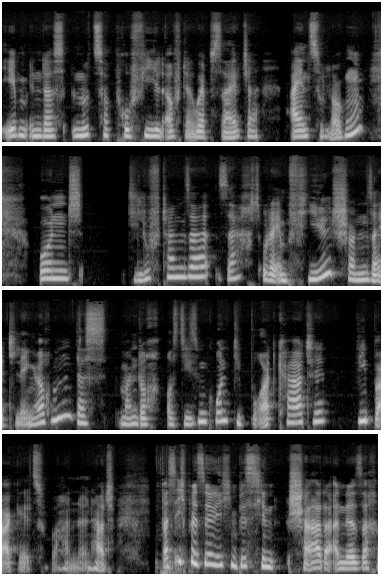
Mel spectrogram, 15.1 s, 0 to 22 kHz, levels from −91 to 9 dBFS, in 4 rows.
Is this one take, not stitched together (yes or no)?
no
